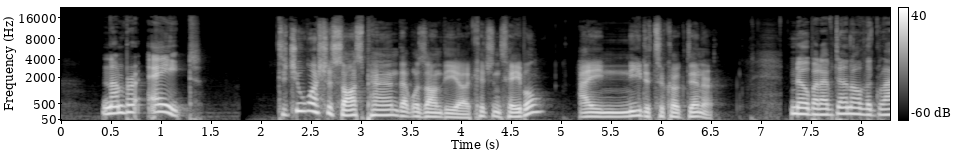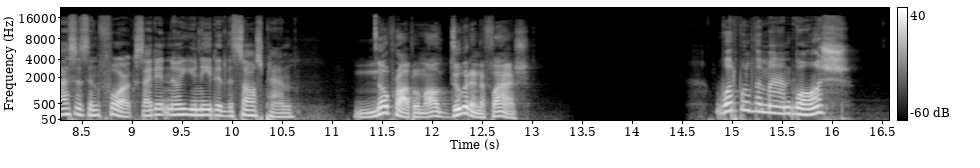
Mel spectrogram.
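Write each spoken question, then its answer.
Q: What will the man wash?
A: The saucepan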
